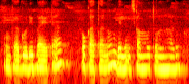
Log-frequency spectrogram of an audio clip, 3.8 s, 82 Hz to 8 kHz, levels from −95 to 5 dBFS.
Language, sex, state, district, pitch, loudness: Telugu, female, Telangana, Mahabubabad, 190 Hz, -17 LUFS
